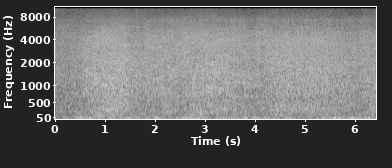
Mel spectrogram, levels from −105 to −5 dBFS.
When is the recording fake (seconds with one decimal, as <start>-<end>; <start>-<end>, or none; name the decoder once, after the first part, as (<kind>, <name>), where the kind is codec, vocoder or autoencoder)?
0.0-4.2 (codec, SNAC); 5.9-6.4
